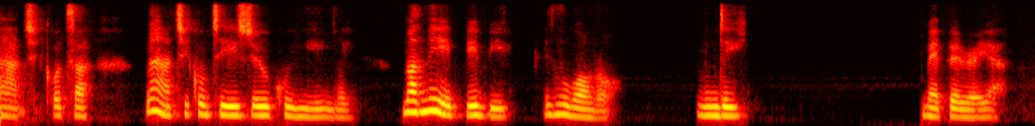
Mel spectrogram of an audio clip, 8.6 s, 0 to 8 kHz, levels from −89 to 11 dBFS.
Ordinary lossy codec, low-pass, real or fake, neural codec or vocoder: none; 7.2 kHz; fake; codec, 16 kHz in and 24 kHz out, 0.6 kbps, FocalCodec, streaming, 4096 codes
